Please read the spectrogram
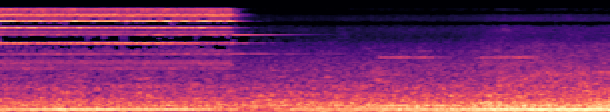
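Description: Subway door-closing warning buzzer: a steady high-pitched electronic tone that stops about two seconds in, over the low steady hum of the train standing at the platform.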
